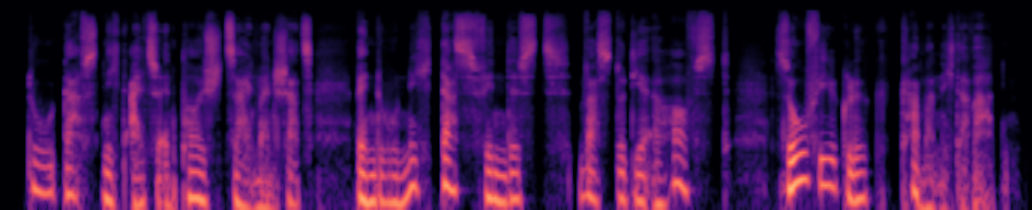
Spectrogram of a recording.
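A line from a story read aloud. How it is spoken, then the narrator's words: Gentle. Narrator (German): Bucket sanft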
